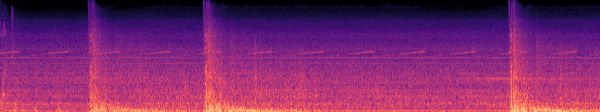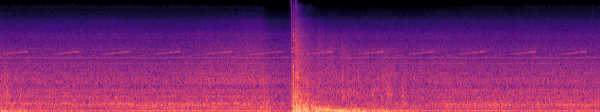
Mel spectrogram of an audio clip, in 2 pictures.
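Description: Four separate explosion booms from a mine-clearing line charge (MICLIC) detonation, each hitting suddenly and rumbling away over a couple of seconds, the first a little softer than the rest. A steady low engine hum runs underneath.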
